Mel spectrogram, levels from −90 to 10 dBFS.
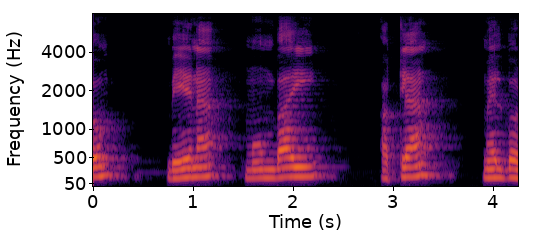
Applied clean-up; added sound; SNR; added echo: none; none; none; none.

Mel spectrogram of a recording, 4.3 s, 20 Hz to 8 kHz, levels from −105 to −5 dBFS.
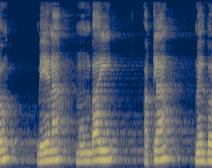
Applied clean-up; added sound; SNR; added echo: none; none; none; reverberation time 0.3 s.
